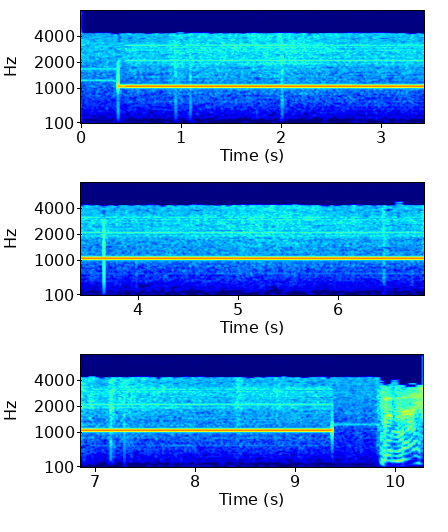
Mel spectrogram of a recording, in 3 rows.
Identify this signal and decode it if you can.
Emergency Alert System (SAME) tones (the 1050 Hz attention tone). It is heard from 0.4 to 9.4 s.
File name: eas / KSDZKDJL / KSDZKDJL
